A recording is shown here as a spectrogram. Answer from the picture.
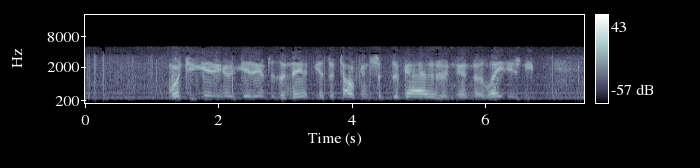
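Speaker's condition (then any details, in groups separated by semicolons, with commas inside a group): Slurred speech; takes 17 different medications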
